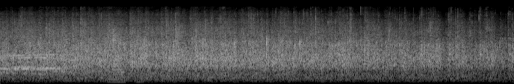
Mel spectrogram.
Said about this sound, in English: So give Strive a big round of applause.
